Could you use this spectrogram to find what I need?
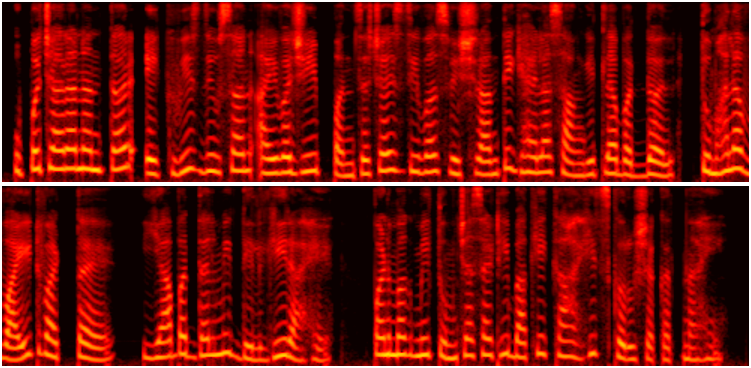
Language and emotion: Marathi, sad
